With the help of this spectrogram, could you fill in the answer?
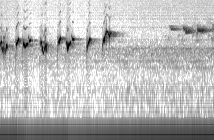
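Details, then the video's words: Greater green leafbird song used to bait other leafbirds into answering: a quick series of bright chirps, about three per second, trailing off into faint, long, high sliding whistles. "Pancingan suara burung cucak ijo gacor ngeplong paling cepat di respon cucak ijo lain"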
